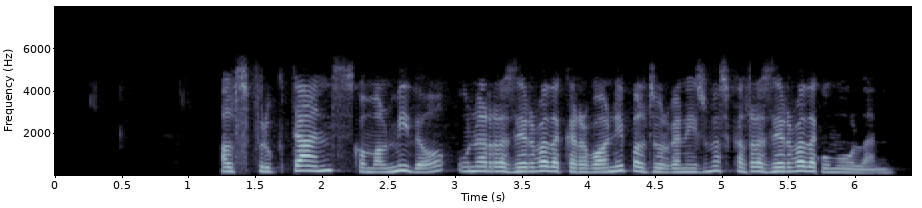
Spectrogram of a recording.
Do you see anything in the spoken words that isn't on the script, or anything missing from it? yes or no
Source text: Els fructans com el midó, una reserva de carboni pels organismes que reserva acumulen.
no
